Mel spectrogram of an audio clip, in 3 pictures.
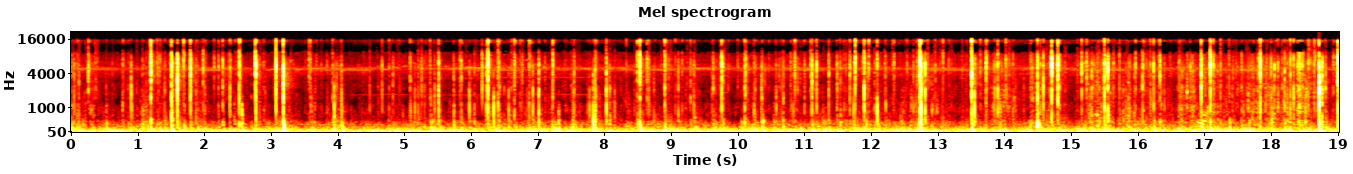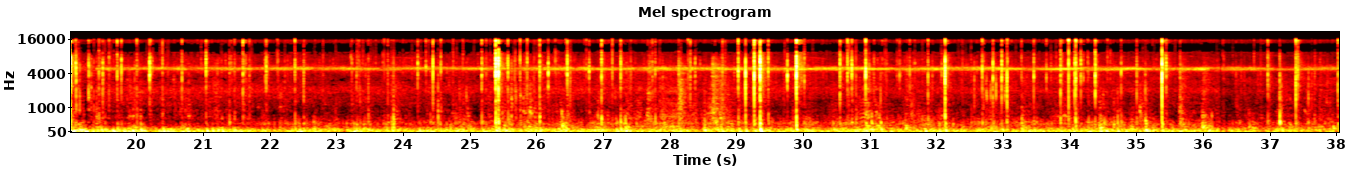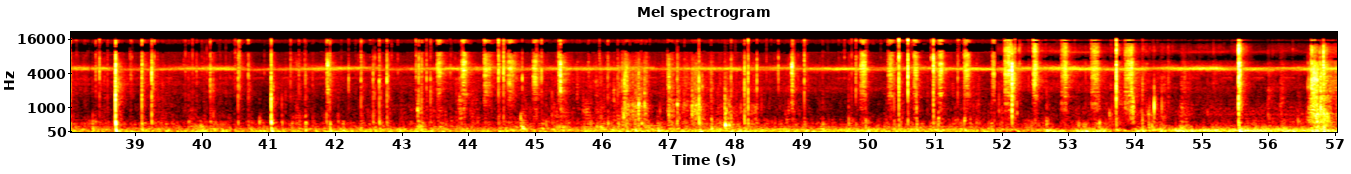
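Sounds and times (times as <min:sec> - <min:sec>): wood fire crackling: 0:00.0 - 0:57.0.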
